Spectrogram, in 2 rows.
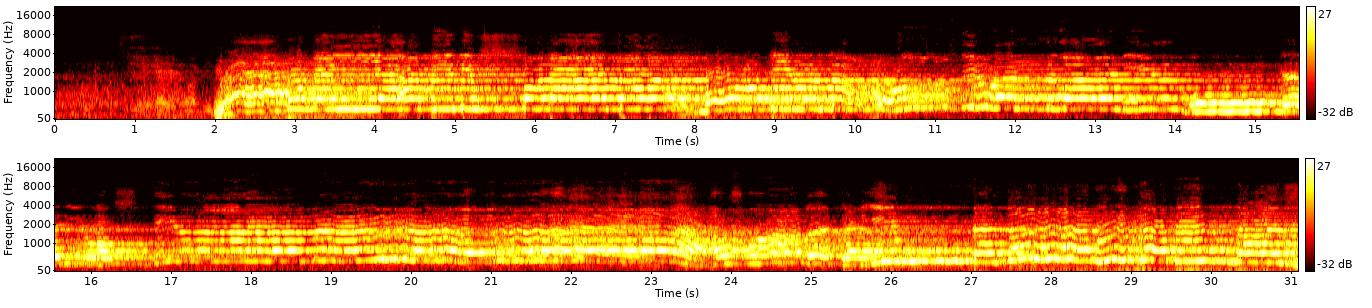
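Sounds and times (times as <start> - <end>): person chanting melodic recitation: 0.9 - 31.0.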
